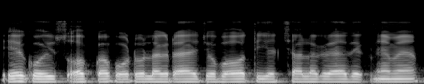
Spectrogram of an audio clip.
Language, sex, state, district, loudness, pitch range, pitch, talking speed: Hindi, male, Jharkhand, Deoghar, -13 LUFS, 125-130 Hz, 125 Hz, 240 wpm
